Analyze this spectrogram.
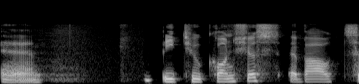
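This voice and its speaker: A man with a Swedish accent at a very slow pace. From Uppsala, Sweden. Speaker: professor. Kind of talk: panel discussion. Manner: hesitant.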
